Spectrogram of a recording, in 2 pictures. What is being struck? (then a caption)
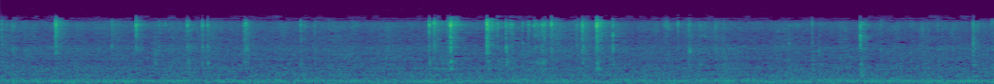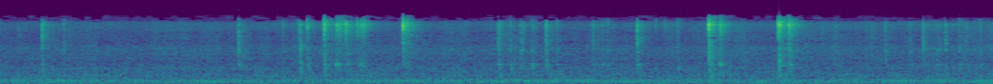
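Plastic computer keyboard. Fingertips of both hands tap the hollow plastic keys of a full-size plastic computer keyboard in steady, continuous typing. The quiet, brisk clicks are bright and short, with a few louder keystrokes standing out over a constant low background hum.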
